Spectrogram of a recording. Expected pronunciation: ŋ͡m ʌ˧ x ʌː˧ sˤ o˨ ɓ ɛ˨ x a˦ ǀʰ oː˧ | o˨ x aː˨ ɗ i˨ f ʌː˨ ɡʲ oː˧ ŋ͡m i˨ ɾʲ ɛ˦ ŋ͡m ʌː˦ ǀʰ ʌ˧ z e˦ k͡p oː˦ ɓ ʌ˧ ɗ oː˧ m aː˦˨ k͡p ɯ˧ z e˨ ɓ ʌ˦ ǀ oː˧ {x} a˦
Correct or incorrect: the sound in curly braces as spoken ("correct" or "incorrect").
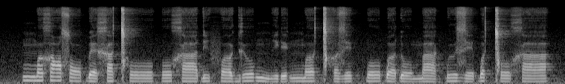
correct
